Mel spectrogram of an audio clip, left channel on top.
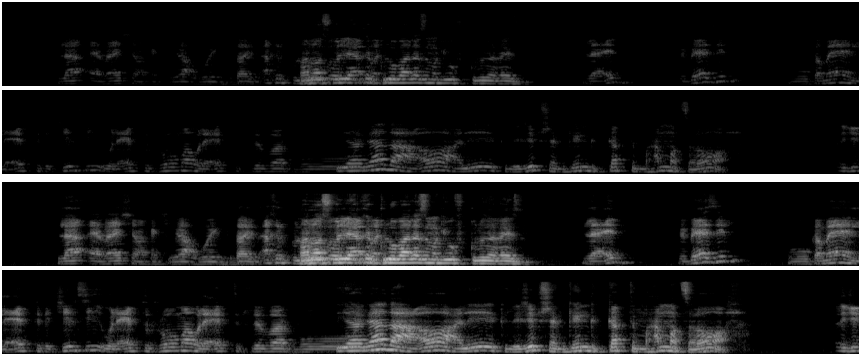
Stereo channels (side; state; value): left; quieter; 16.5 dB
